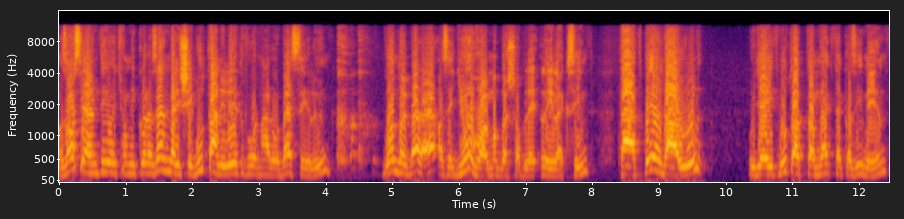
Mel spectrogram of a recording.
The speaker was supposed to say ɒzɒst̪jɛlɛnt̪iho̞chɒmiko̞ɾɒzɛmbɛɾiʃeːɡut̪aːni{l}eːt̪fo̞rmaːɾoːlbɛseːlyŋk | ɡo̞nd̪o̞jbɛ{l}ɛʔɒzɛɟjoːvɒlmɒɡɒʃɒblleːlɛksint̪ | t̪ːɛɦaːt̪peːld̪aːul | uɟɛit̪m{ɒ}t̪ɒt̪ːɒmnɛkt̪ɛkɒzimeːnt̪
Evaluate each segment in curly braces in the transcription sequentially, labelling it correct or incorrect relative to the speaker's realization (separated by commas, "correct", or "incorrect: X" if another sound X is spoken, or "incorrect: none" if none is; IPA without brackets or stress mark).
correct, correct, incorrect: u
